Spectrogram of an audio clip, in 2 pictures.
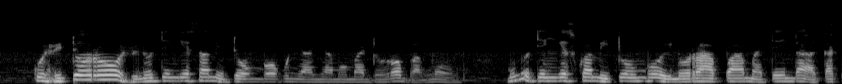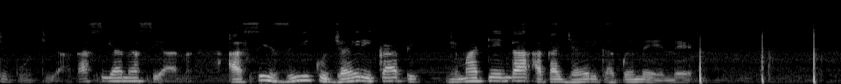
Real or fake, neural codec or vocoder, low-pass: real; none; 7.2 kHz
